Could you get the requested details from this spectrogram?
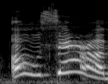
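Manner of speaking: high, loud gush of delight; an over-the-top greeting, high and loud. Acted. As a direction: gush over her like a thrilled principal. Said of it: "Missus Burton gushed".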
